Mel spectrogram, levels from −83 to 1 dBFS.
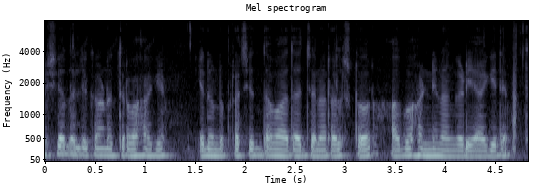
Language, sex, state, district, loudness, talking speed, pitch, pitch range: Kannada, male, Karnataka, Shimoga, -32 LUFS, 135 wpm, 135 Hz, 125-140 Hz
